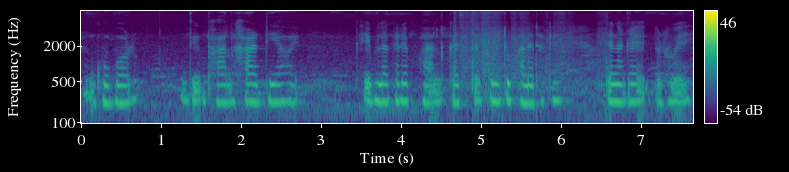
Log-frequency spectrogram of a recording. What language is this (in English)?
Assamese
